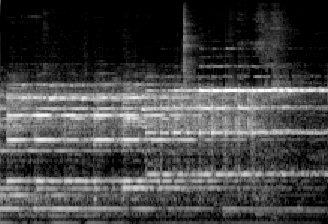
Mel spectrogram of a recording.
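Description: Solo electric guitar playing a slow instrumental melody in picked notes and chords. From about three seconds in, a chord is held and rings out, slowly fading.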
